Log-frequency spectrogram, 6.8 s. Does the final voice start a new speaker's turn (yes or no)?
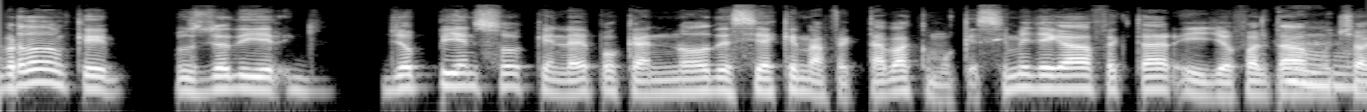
no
